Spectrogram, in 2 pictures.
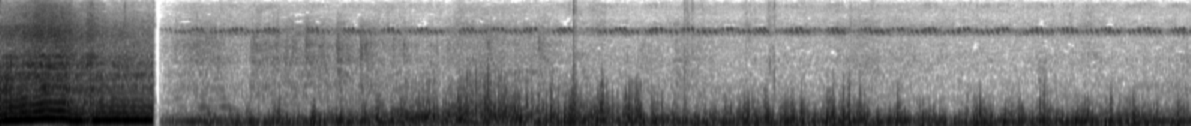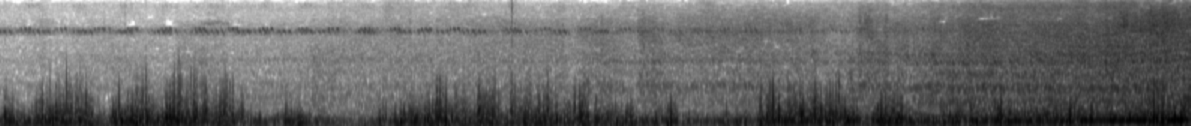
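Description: Wind blows across the microphone outdoors.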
